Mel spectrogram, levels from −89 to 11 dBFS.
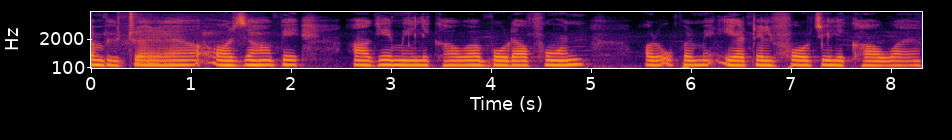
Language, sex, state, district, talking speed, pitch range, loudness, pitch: Hindi, female, Bihar, Vaishali, 145 wpm, 185-195 Hz, -14 LUFS, 190 Hz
